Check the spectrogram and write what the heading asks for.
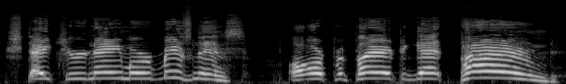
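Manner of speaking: high, loud, slow hammed-up guard challenge; gate guard. Playing with the lantern, a sentry challenges a stranger. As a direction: bellow like a castle sentry, ending in a shout.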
